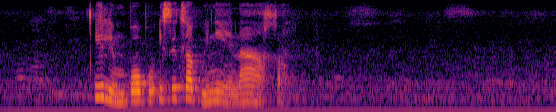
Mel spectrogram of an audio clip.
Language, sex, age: South Ndebele, female, 19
